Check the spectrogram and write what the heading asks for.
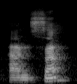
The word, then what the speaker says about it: Ansah: My first encounter was with somebody by name Apostle Samuel Ansa. Last name is spelled Ansah, a Ghanaian national who has a church in United States.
